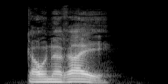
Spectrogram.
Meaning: swindle
- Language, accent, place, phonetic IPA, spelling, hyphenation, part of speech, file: German, Germany, Berlin, [ɡaʊ̯nəˈʁaɪ̯], Gaunerei, Gau‧ne‧rei, noun, De-Gaunerei.ogg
